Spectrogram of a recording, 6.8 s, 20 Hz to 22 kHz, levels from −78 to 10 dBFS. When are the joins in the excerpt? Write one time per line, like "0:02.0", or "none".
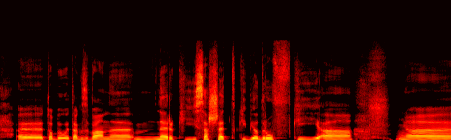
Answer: none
